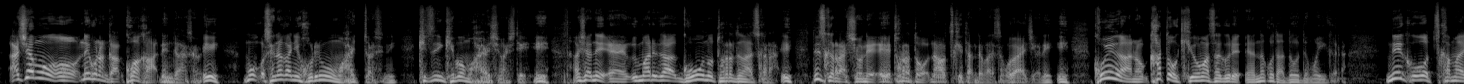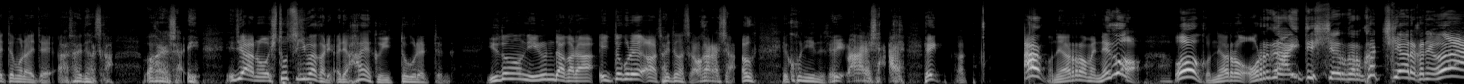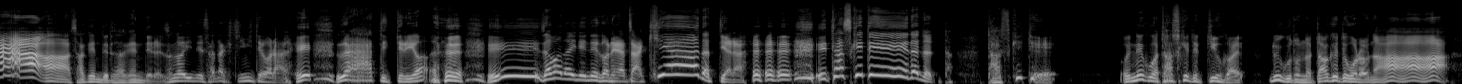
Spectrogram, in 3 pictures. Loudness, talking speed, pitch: -26 LUFS, 495 characters per minute, 170 Hz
